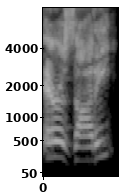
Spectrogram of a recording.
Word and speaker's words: Arazate: It's Arazate. Arazate. But it's been butchered my whole life, so I never get upset.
